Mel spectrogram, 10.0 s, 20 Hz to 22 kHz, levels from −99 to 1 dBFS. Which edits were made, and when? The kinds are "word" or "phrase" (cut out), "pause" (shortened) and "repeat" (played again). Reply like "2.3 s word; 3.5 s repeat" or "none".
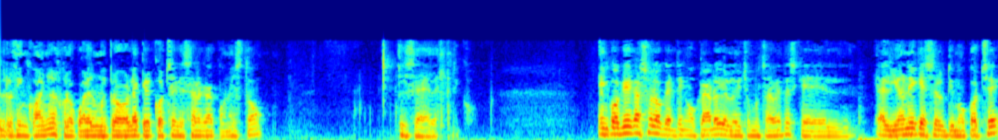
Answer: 4.0 s word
